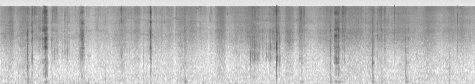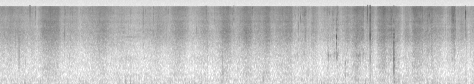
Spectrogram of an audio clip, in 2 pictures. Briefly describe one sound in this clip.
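A knife cuts and scrapes through raw fish with soft clicks and taps.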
